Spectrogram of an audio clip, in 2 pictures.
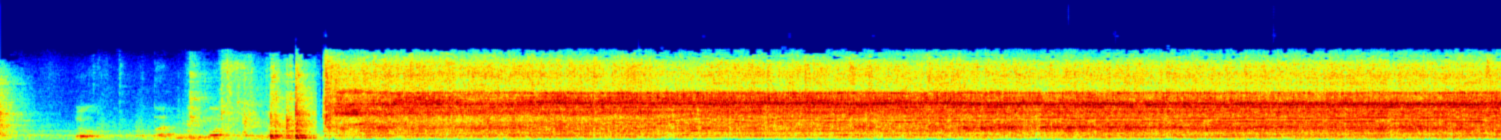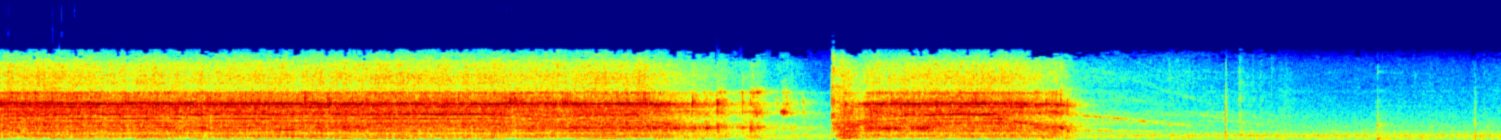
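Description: Bar blender crushing ice with cucumber, ginger, gin and sugar into a frozen cocktail: after a few short knocks it runs steadily for about eighteen seconds, stops briefly, then runs again for about two seconds.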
